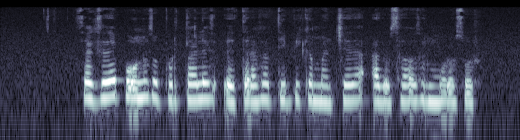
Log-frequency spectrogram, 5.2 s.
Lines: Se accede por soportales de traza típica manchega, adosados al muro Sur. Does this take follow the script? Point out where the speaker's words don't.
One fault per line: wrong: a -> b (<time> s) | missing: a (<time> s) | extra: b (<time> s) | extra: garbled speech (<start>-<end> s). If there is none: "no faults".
extra: unos (1.4 s)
